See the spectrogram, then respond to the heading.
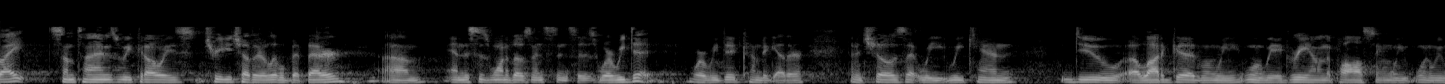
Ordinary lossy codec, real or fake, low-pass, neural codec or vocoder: MP3, 24 kbps; fake; 7.2 kHz; codec, 16 kHz, 4 kbps, X-Codec, HuBERT features, trained on general audio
